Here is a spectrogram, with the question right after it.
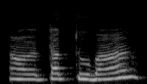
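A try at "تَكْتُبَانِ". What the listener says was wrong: It's just not pronounced usually, but there's a kasra here. Taktubani.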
